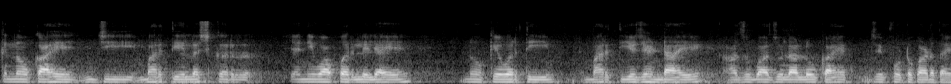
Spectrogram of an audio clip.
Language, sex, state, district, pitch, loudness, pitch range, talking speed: Marathi, male, Maharashtra, Pune, 115 Hz, -16 LUFS, 110-120 Hz, 140 wpm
